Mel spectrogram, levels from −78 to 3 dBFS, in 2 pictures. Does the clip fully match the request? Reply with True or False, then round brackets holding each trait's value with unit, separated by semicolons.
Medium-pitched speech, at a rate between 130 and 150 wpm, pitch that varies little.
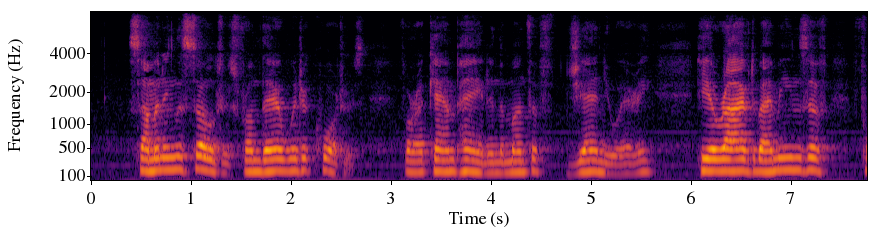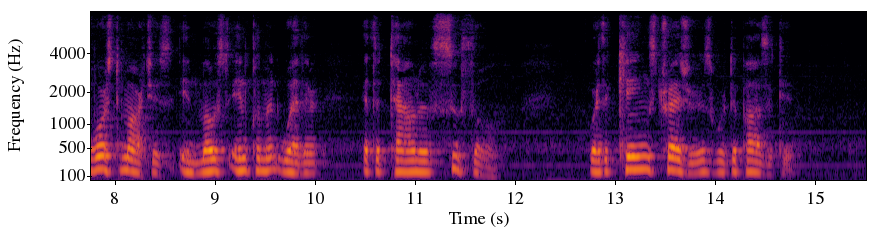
True (155 Hz; 145 wpm; 2.2 semitones)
